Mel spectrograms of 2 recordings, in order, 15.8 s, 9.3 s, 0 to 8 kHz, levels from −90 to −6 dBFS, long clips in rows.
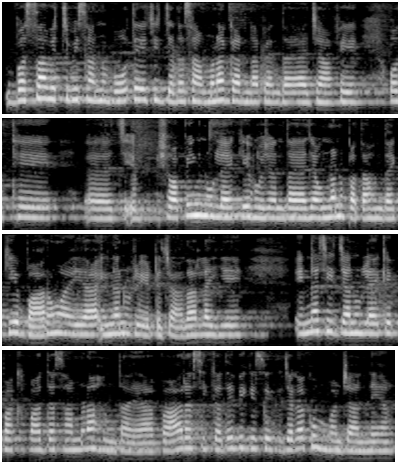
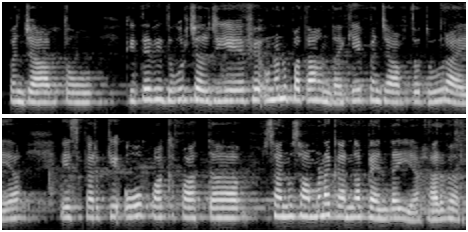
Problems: background sounds at intervals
